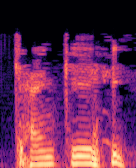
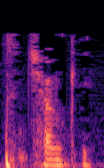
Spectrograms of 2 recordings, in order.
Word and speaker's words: Canki: You think it might be Canki. But the C in Pali is always pronounced like CH, like Ch in church.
